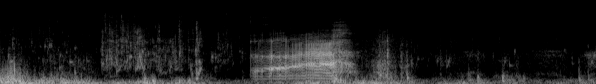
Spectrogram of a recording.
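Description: Water splashing and sloshing against a kayak hull as a hooked barracuda is brought alongside, with a few knocks. Near the middle there is a brief pitched sound, about a second long, rising then falling.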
